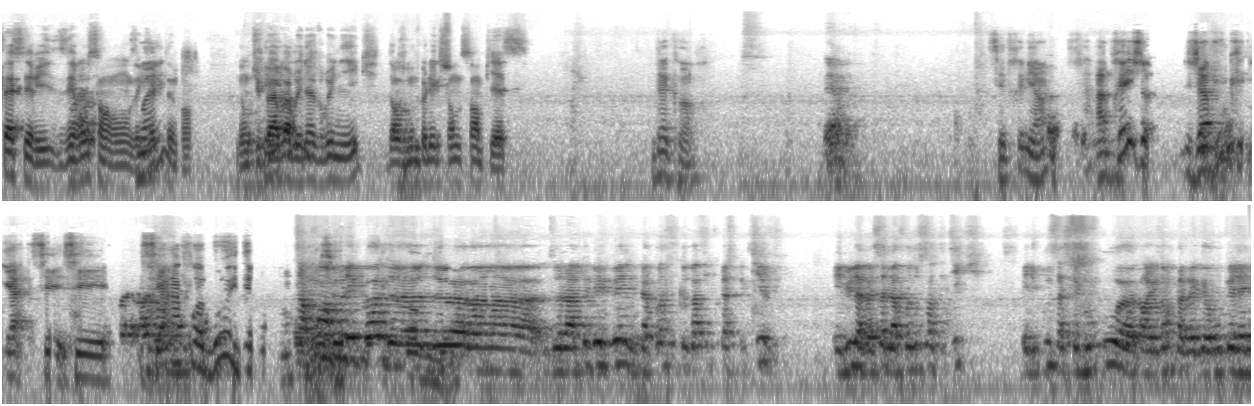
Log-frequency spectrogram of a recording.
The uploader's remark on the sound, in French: Aujourd'hui nous étions en vidéo et en live de la NFT Factory. 137 rue Saint Martin.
